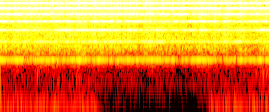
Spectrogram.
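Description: A building fire alarm sounds continuously, a loud, steady, piercing electronic bell tone with a fast rattling pulse, heard alone with nothing else in the background.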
